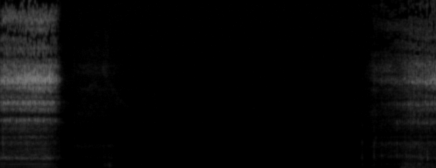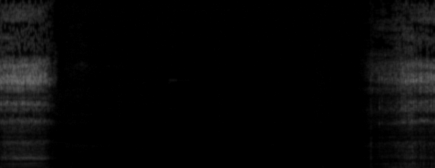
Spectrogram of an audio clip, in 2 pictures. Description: This is a big reason why I can't get to sleep at night!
